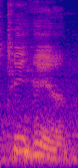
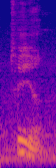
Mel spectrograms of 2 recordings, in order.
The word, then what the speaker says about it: Teahan: in the united states it's teahan in ireland it's pronounced tian so your family is irish h-a-n and one one way you emphasize the h and the other you ignore it i see and who is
